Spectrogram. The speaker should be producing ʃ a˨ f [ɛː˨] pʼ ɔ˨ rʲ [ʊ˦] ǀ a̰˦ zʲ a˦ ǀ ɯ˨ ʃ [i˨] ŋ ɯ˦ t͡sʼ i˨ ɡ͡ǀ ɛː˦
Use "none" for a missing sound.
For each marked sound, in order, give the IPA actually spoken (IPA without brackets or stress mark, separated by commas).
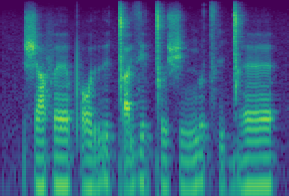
ɛː˨, ɯ˦, i˨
